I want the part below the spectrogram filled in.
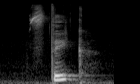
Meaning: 1. contact, touch 2. communication, intercourse 3. sexual intercourse 4. dealings, relations
- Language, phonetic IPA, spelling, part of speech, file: Czech, [ˈstɪk], styk, noun, Cs-styk.ogg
